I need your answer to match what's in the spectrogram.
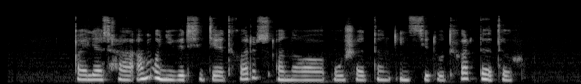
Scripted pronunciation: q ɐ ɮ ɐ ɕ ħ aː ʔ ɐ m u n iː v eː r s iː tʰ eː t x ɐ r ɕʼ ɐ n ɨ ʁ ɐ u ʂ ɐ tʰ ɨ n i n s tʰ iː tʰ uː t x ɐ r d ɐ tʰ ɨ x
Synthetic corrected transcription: q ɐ ɮ ɐ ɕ ħ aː ʔ ɐ m u n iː v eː r s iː tʰ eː t x ɐ r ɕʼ ɐ n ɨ ʁ ɐ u ʂ ɐ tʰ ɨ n i n s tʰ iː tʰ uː t x ɐ r d ɐ tʰ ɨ x

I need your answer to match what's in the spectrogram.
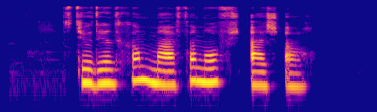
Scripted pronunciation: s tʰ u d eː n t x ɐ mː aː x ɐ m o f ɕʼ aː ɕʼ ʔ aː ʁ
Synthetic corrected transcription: s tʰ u d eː n t x ɐ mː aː f ɐ m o f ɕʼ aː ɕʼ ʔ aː ʁ

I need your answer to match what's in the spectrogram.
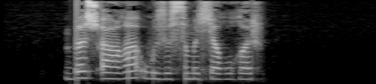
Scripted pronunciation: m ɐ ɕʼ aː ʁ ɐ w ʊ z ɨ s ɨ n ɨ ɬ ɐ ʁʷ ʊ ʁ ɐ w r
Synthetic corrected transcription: b ɐ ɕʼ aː ʁ ɐ w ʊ z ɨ s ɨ m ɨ ɬ ɐ ʁʷ ʊ ʁ ɐ r

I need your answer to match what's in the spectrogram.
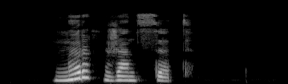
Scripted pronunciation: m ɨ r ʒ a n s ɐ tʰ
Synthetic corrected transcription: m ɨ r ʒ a n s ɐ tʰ

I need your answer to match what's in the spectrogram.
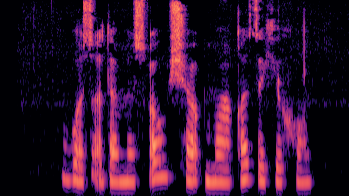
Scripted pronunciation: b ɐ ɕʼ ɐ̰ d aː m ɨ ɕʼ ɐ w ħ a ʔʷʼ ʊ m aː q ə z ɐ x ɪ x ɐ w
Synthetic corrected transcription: w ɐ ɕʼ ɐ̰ d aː m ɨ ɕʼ ɐ w ʃ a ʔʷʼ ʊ m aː q ɐ z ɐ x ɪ x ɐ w

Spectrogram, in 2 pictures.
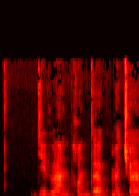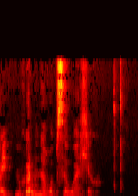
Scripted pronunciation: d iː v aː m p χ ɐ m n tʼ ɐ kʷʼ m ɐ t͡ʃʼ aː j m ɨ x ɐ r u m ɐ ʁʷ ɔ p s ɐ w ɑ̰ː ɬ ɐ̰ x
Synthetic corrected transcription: d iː v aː n p χ ɐ n tʼ ɐ kʷʼ m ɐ t͡ʃʼ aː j m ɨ x ɐ r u n ɐ ʁʷ ɔ p s ɐ w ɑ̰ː ɬ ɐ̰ x

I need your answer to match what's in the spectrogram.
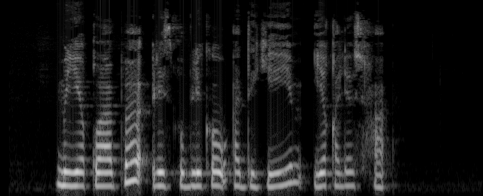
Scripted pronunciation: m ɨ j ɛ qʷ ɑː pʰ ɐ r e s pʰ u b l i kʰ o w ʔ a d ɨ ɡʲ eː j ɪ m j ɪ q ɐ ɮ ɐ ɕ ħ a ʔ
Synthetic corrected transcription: m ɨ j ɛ qʷ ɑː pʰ ɐ r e s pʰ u b l i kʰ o w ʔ a d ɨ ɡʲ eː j ɪ m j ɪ q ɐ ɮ ɐ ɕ ħ a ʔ

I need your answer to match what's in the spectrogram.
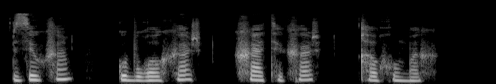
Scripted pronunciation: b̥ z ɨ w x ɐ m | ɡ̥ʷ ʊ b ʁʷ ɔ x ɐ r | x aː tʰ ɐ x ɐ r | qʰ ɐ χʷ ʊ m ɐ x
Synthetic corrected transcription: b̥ z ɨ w x ɐ m | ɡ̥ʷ ʊ b ʁʷ ɔ x ɐ r | x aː tʰ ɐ x ɐ r | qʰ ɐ χʷ ʊ m ɐ x

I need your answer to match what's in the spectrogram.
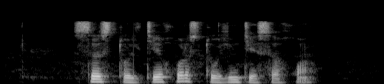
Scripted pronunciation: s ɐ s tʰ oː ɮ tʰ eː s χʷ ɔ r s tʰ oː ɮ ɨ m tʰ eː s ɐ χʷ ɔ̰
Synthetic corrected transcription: s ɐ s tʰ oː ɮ tʰ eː χʷ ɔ r s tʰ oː ɮ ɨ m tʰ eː s ɐ χʷ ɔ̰

